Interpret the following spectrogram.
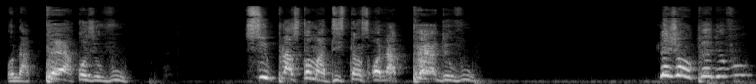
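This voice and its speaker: A man's voice: very high-pitched, very animated, unhurried, long pauses, a little mellow, breathy edge. A man from the Ivory Coast with an Ivorian French accent, delivering a heated political rant as a YouTube commentator in an impassioned, accusatory way, repeating himself for emphasis.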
